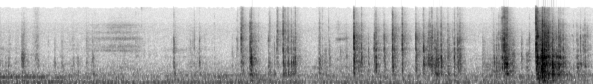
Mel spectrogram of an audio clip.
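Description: Plastic packaging being handled: a run of light clicks and crackles as a clear plastic cover is worked off a black plastic tray. They start about two seconds in and grow denser and louder near the end.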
